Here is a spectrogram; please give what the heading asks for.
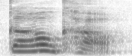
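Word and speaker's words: gaokao: the college entrance examination which is pronounced as goku in chinese just as the illustration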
